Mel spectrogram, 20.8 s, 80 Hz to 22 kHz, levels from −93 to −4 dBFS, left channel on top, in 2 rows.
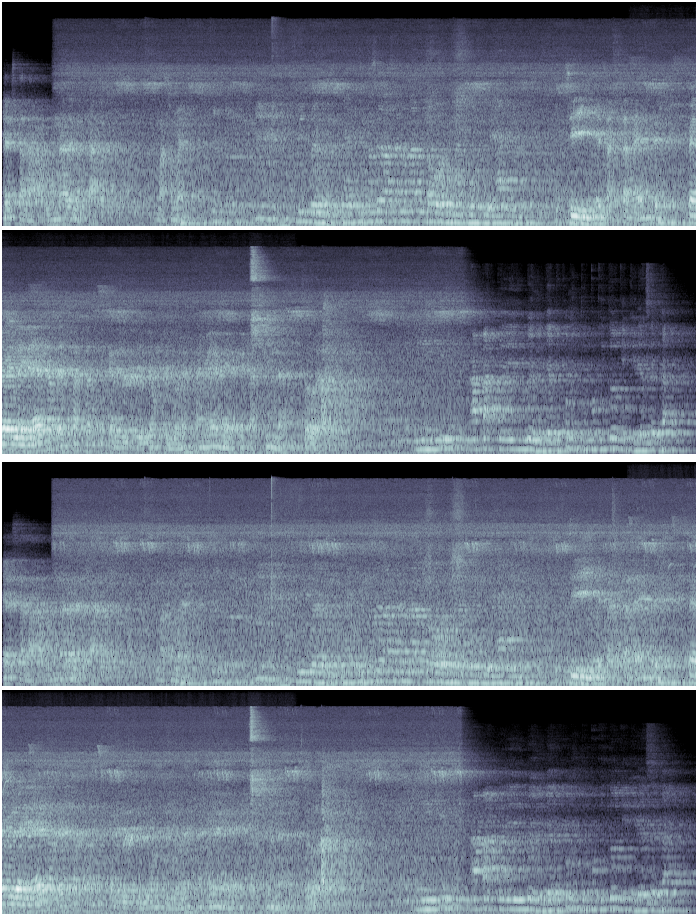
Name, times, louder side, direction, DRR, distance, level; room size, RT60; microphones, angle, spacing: voice 1, 0.0-1.4 2.3-2.7 8.4-9.9 10.3-15.3, left 2 dB, 75° left, -3 dB, 0.7 m, -21 dB
sound 1, 0.7-17.3, right 2 dB, 65° right, 0.7 m, -28 dB
sound 2, 1.6-18.8, right 1 dB, 20° right, 0.4 m, -37 dB
voice 2, 3.1-9.4 9.7-10.6 16.6-20.4, equal, 40° left, -6 dB, 1.7 m, -26 dB
variety of tuts, 9.3-14.8, right 1 dB, 40° right, 1.5 m, -34 dB
8.8 x 4.3 x 5.8 m, 2.6 s
head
